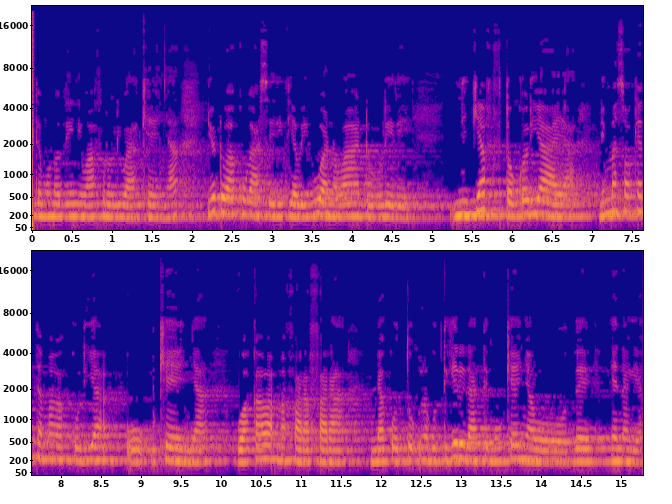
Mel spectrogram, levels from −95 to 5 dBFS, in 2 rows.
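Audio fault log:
0.00 to 0.03 s, file tags played as audio. A brief harsh rasp opens the speech clip, then drops to silence. A block of text tags is read as samples. The text bytes sit off-centre, giving a lopsided buzz. Zero padding gives the silent gap.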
